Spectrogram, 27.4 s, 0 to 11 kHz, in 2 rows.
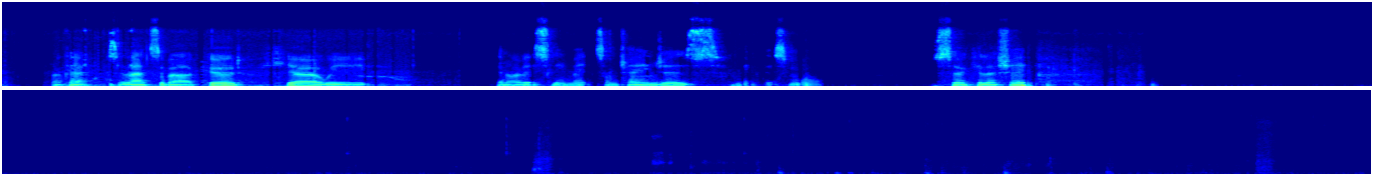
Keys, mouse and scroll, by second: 0.0 click, 0.2 scroll, 0.5-3.7 middle drag, 3.7 click, 4.2-7.5 middle drag, 6.3 g, 7.5-10.3 right drag, 10.3-12.0 drag, 12.7-18.7 middle drag, 17.4 g, 18.7 click, 18.9 middle click, 19.8 g, 20.6 click, 20.9-24.1 middle drag, 21.9 ctrl+z, 24.1 shift+click, 26.2-27.3 drag.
